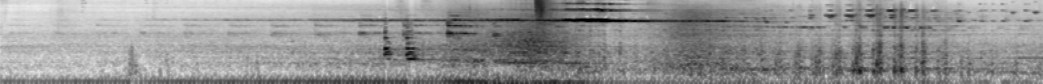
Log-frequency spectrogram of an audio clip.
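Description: MBTA commuter train pulling into a station: the diesel locomotive comes up and passes close with a building rumble that is loudest about eight seconds in, over a steady high squeal of wheels or brakes. The bilevel coaches then roll by slowing, their wheels clicking over the rail joints.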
